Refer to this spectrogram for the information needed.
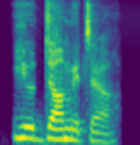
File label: "udometer", Indian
